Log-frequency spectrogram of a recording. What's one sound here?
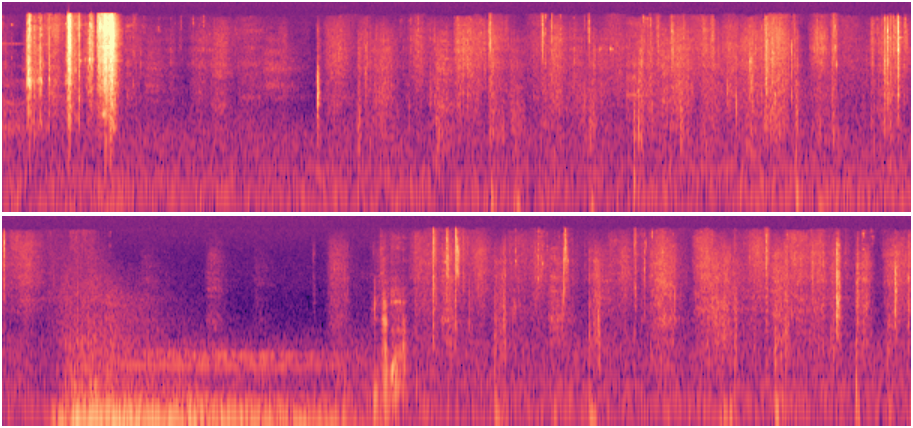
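Footsteps creep softly across a debris-strewn floor.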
